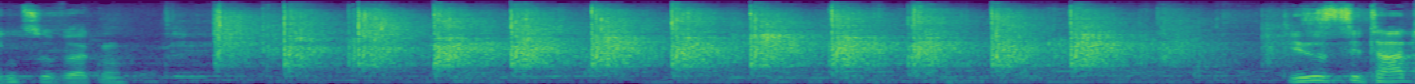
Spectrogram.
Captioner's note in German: Beifall Freie Demokraten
